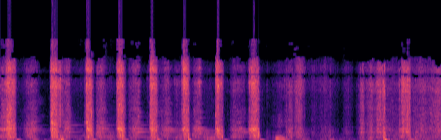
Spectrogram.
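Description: Crusted snow crunching in a quick, even run of sharp strokes, about three a second.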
